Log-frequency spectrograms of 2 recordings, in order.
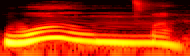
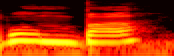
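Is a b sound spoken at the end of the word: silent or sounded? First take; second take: silent; sounded. First: The word ends with no b sound. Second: A b sound is pronounced at the end. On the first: The speaker calls it right. "Silent B" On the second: The speaker calls it wrong. "It's not womba"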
